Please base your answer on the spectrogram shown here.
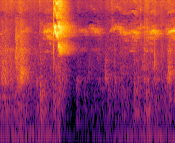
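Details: Male and female rosy-faced and Fischer's lovebirds giving mating calls: a rough chatter, then a single piercing squawk, followed by quieter high chirps from several birds.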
